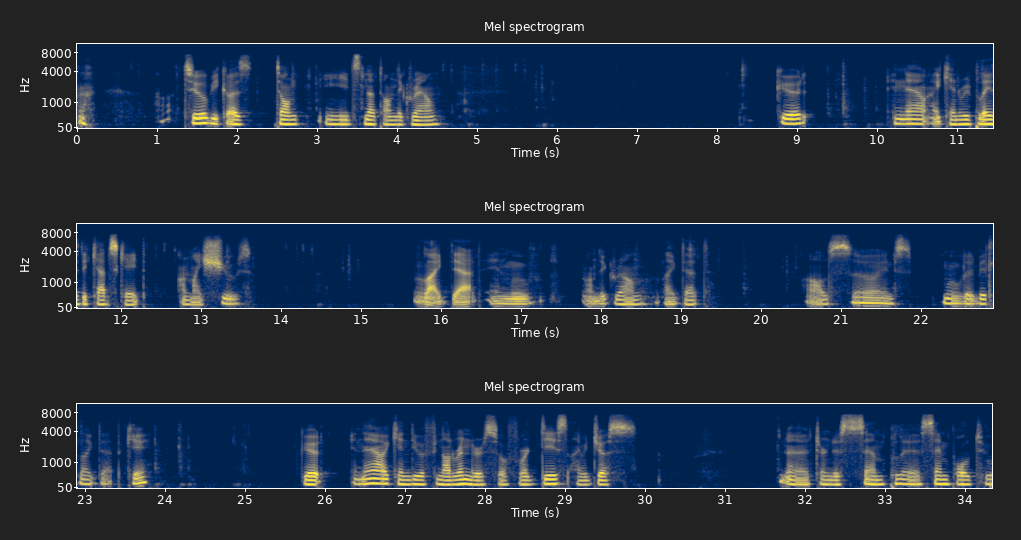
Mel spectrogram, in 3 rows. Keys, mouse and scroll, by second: 0.1 z, 0.7 a, 1.1 c, 2.8-5.4 right drag, 4.2 z, 4.8-6.8 drag, 6.5 right click, 6.8 middle click, 7.4 middle click, 8.0-9.8 typing, 10.7-12.0 drag, 11.5 c, 12.8 r, 14.0 click, 14.4 z, 14.7 z, 16.4 click, 16.9 z, 17.4-20.0 middle drag, 18.5 r, 21.8-23.5 drag, 22.3 KP_0, 22.9 ctrl+s, 23.9 ctrl+s, 26.4-34.3 drag, 26.9 ctrl+s.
